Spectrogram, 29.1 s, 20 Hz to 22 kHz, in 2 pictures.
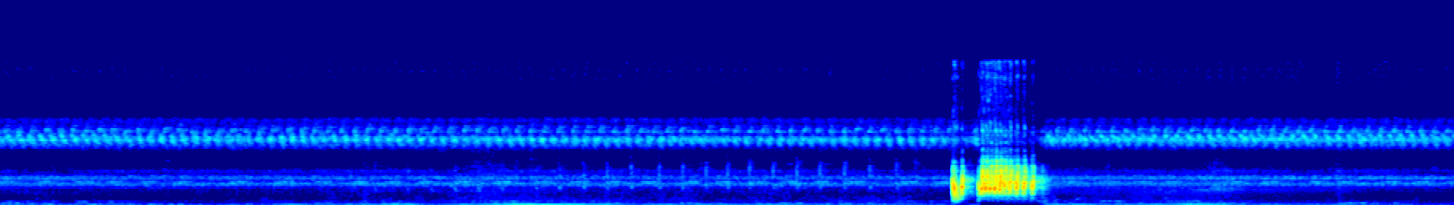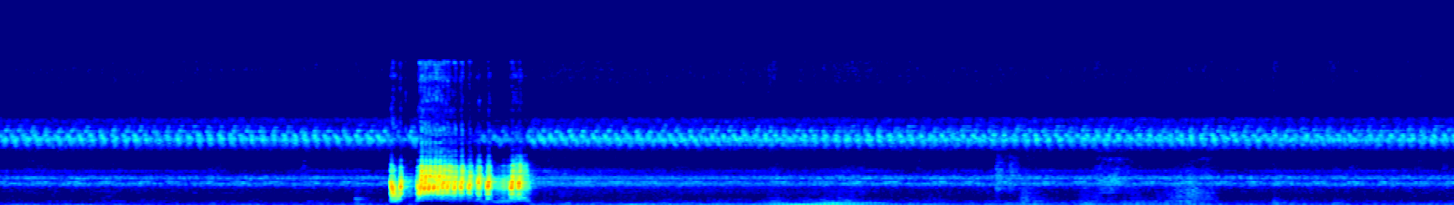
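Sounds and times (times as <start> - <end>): quail calling: 9.5 - 10.6, 18.4 - 19.9.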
